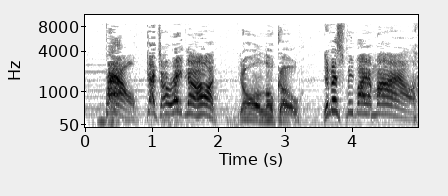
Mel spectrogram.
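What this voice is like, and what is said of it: Loud yelling. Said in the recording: “do you know how loud you're yelling?”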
